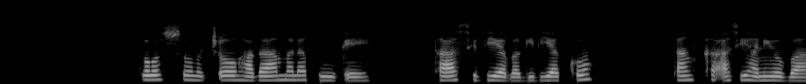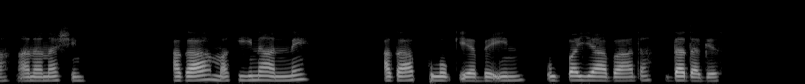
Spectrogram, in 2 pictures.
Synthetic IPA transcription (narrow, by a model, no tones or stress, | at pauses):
t̪ʼo̞ːsːoːt͡ʃʼo̞ːɦɐɡaːmɐlɐpʰuːkʼe̞ː | t̪aːsːɪd̪ɪjɐbɐɡɪd̪ɪjakʰːɔ | t̪ɐŋkʰːɐ̰ʔɐ̰sɪhɐnɪjɔbaːhɐ̰nɐnɐʃɪn | hɐɡaːmɐkiːnaːnːɛ | hɐɡaːpʰoːkʼːɪjɐbɛʔɪn | ʊbːɐjːaːbaːd̪ɐd̪ɐd̪ɐɡɛs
